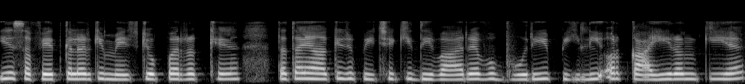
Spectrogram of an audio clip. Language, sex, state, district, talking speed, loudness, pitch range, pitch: Hindi, female, Chhattisgarh, Sukma, 200 wpm, -16 LUFS, 240-255 Hz, 245 Hz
